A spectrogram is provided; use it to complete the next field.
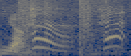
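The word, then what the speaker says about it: Xinyan: Zinyan. Japanese pronounce X's as a Z.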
